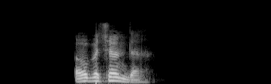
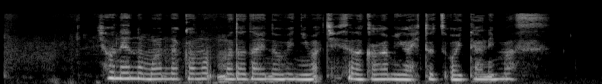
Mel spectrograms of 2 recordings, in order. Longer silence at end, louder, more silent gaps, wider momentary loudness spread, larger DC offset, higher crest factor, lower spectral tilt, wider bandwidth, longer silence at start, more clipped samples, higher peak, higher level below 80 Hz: first, 1.25 s vs 0.55 s; first, -17 LUFS vs -25 LUFS; neither; first, 10 LU vs 6 LU; neither; about the same, 20 dB vs 18 dB; first, -7 dB/octave vs -3.5 dB/octave; second, 7.4 kHz vs 11.5 kHz; first, 0.75 s vs 0.05 s; neither; first, -2 dBFS vs -8 dBFS; first, -48 dBFS vs -56 dBFS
